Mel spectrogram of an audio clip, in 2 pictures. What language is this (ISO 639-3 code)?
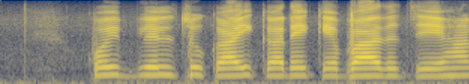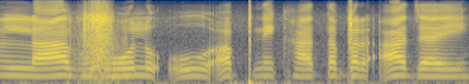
mag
